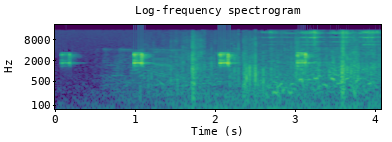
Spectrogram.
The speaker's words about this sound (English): At 102 meters, the beeping seemed faster than before. Then, at 135, at its slowest.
